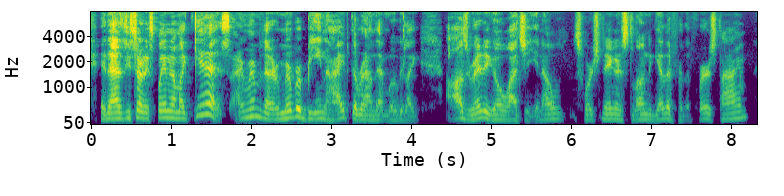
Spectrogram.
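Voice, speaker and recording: A man's voice: on the high side, fast, creaky. A man co-hosting a casual podcast, rambling and searching for words. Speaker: podcast co-host.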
